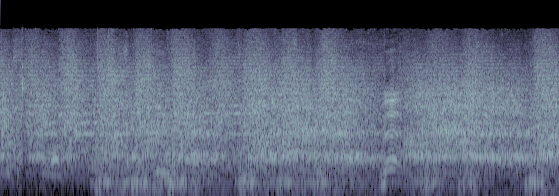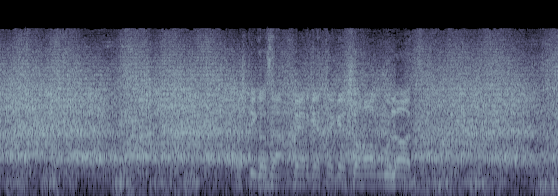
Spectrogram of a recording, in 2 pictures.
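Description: A large crowd cheers and chants in a big echoing arena.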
